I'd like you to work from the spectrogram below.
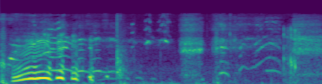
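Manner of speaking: long, squealing high laugh trailing on; high-pitched laugh. Real, not acted. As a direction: crack up in a high register. Laughs at his retold exchange.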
